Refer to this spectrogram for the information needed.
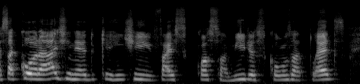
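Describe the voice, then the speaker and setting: Using an ordinary speaking voice, a woman talks at a fairly high pitch and a moderate pace. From São Paulo city, Brazil. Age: 20s. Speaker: football academy staff, former player. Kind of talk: casual podcast chat.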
